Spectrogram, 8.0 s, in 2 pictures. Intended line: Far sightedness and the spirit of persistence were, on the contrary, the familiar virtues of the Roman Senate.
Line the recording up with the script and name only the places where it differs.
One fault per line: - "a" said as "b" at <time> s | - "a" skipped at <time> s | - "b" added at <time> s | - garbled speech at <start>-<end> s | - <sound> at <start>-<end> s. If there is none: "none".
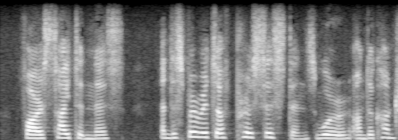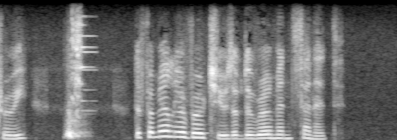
- whoosh at 4.6-5.0 s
